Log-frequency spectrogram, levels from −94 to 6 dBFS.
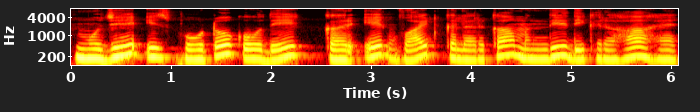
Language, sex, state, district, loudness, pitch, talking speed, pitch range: Hindi, female, Madhya Pradesh, Umaria, -15 LUFS, 190 Hz, 130 wpm, 170-215 Hz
